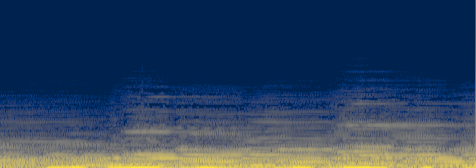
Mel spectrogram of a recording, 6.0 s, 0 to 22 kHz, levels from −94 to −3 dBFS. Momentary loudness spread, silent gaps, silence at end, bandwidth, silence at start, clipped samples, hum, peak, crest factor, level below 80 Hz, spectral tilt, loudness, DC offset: 4 LU; none; 0 s; 1.8 kHz; 0 s; under 0.1%; none; -2 dBFS; 10 dB; -24 dBFS; -15 dB/octave; -22 LUFS; under 0.1%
